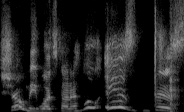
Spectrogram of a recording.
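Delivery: play-acted indignant outburst. Retelling being asked to watch someone show the part: retelling own indignant reaction. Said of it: "So now I'm really indignant".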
